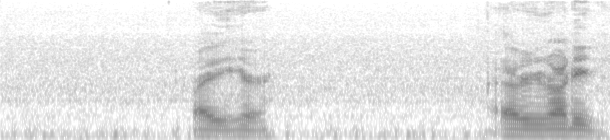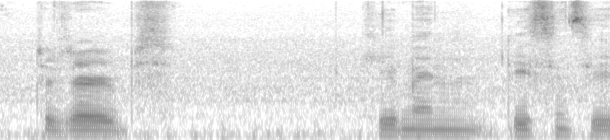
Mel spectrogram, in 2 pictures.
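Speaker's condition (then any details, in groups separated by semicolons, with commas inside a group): Cerebral palsy; spastic quadriplegic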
